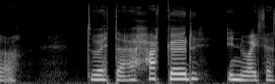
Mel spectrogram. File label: "hagr", Welsh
